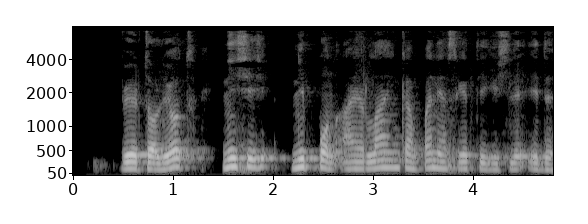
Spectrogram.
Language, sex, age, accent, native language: Uzbek, male, 18-24, Surxondaryo, Uzbek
